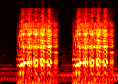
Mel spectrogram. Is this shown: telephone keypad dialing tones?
no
